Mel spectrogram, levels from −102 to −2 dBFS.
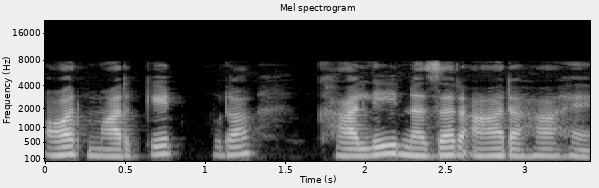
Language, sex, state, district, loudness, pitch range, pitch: Hindi, female, Bihar, Purnia, -29 LUFS, 160-185 Hz, 170 Hz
